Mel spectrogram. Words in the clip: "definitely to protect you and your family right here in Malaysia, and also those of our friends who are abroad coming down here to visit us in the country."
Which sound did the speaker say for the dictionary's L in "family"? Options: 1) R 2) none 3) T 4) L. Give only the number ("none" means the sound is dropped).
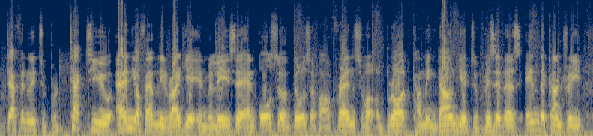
4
